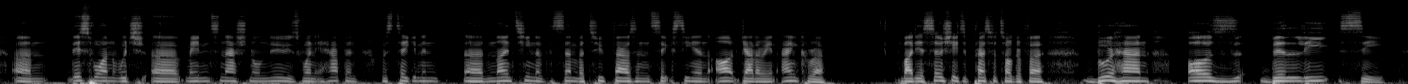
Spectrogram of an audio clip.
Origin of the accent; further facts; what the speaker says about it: Mexico; moved away; back in my home country, Mexico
